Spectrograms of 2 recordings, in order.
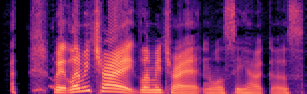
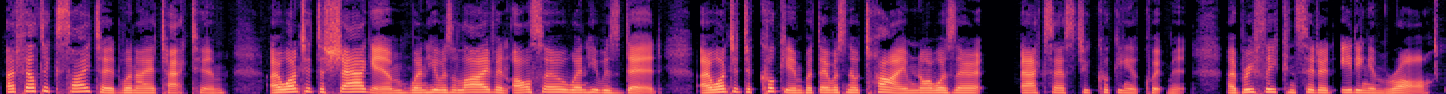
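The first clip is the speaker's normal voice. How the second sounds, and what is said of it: Posh British accent. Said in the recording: “I think that's more of a posh accent.”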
